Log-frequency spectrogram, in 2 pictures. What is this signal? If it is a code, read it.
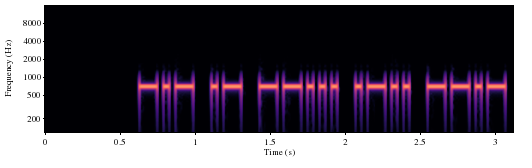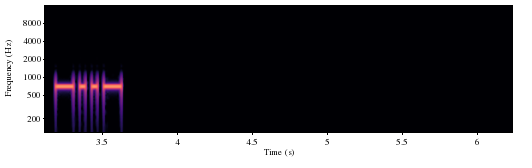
Morse code, heard as a keyed tone, about 30 wpm, 700 Hz. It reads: KA7LQX
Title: USA Call Signs - 6 Characters - Repeated 2x - 30wpm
